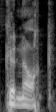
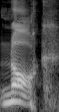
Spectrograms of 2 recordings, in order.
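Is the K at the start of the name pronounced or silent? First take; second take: pronounced; silent. First: The first K is pronounced, two syllables. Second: The first K is silent, one syllable. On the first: The speaker calls it right. "the correct pronunciation is Canuck" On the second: The speaker calls it wrong. "It's not knock"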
